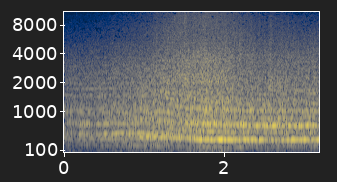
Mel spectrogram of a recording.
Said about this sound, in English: Those are the GT cars go through.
